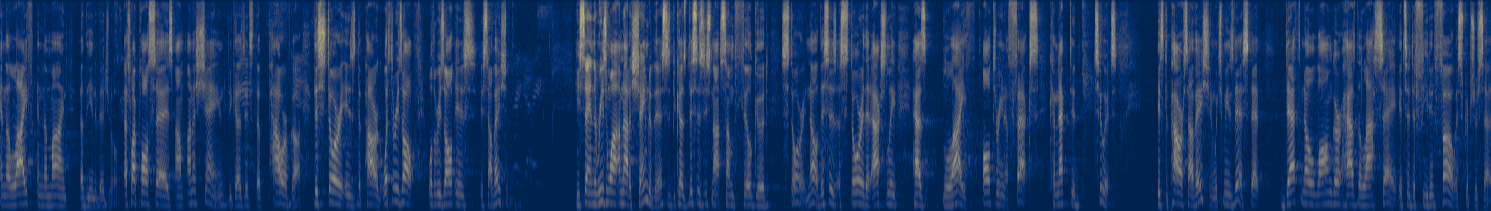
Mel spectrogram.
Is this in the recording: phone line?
no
